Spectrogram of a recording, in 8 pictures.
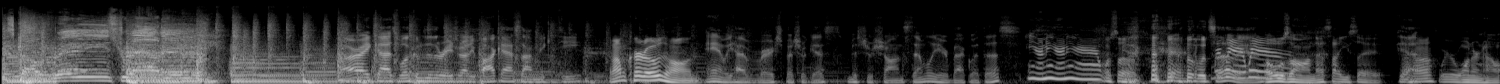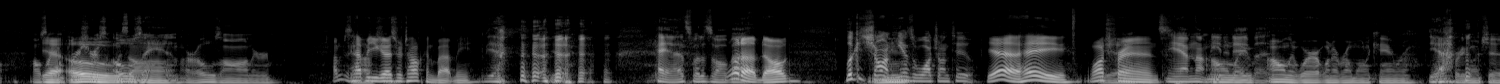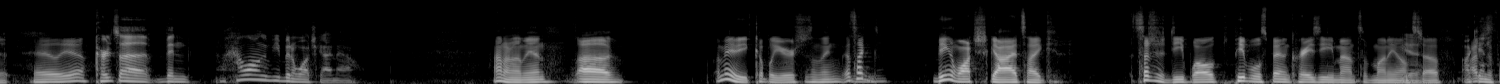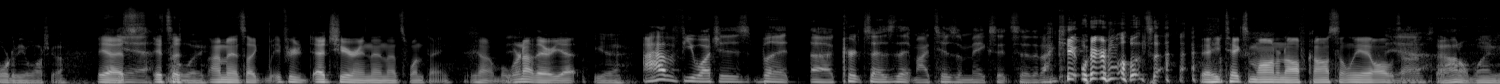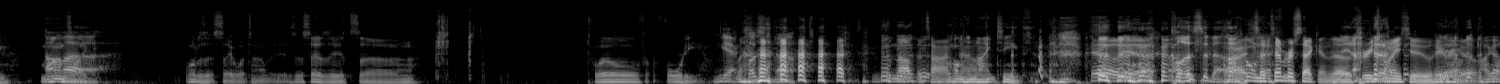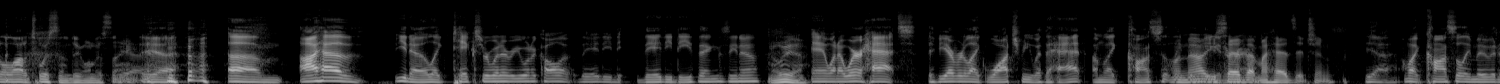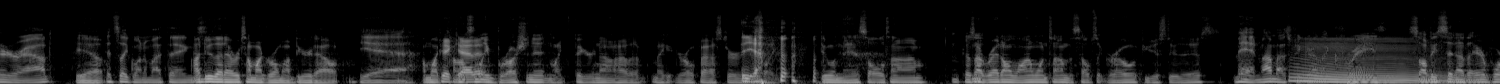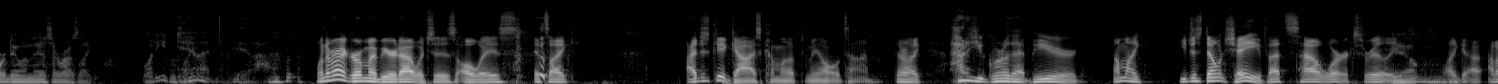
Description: for a high-energy and wide-ranging conversation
